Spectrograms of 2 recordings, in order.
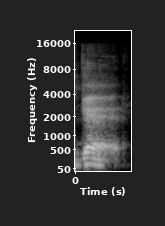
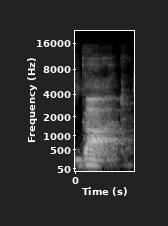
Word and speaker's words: Gad: But Gad is Gad, and in the Hebrew, it's God.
